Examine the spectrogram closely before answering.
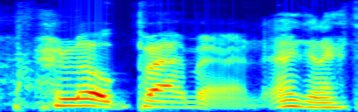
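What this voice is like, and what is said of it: Poor imitation of a villain's voice. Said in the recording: “That's a terrible accent or impression.”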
